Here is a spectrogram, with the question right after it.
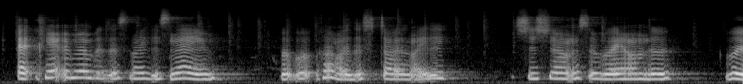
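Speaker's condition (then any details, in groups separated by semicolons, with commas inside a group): Spinal muscular atrophy type 2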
